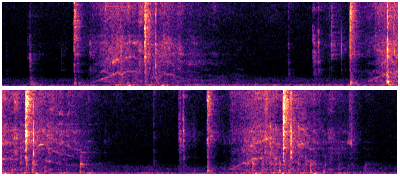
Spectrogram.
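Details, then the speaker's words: Curb-found Blackmax walk-behind mower with auto-choke: about three pull-cord cranks, each a brief rattly whirr with no firing; cranks but won't start, carb problem or stale fuel suspected, ran briefly after fuel poured into carb. "now unfortunately it didn't start now there could be a problem with the carb"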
